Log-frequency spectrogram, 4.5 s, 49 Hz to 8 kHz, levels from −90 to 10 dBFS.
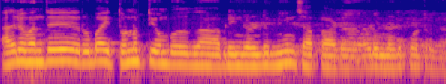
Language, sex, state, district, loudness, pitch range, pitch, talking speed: Tamil, male, Tamil Nadu, Kanyakumari, -15 LUFS, 145-185 Hz, 155 Hz, 160 wpm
